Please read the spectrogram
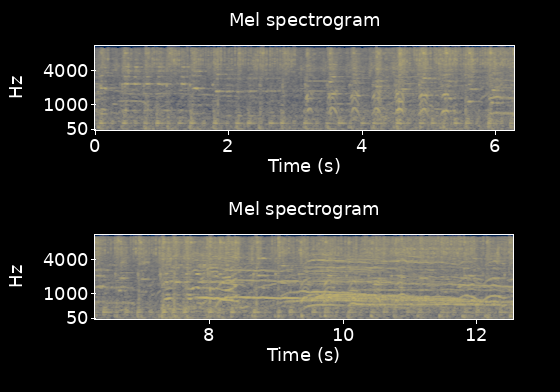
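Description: Live street-parade band music: drums with wind instruments playing an Andean dance, with voices over it. The music grows fuller and louder about two-thirds of the way through.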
